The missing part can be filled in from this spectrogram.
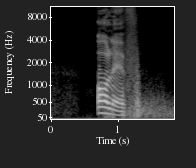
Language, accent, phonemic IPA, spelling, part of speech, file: English, UK, /ˈɒ.lɪv/, olive, noun / adjective, En-uk-olive.ogg
- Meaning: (noun) A tree of species Olea europaea cultivated since ancient times in the Mediterranean for its fruit and the oil obtained from it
